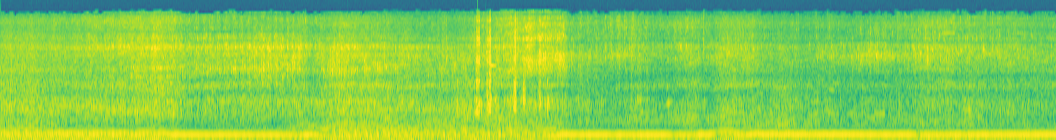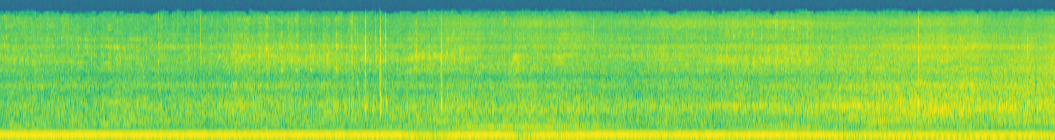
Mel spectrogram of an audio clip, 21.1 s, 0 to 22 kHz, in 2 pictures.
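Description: Supercar engines, a Lamborghini Aventador's V12 and then a Lamborghini Huracán's V10, running at low revs as the cars crawl past one after another. A deep, steady engine drone that steps up and down in pitch a few times in the first six seconds, then holds steady.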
